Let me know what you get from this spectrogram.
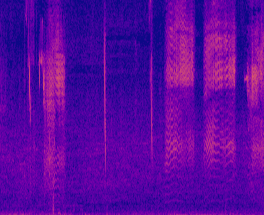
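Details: Pet marmoset monkey playing on a bed with its family, giving high, thin wavering trills in two bursts a little past the midpoint, over a low steady rumble of room noise.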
